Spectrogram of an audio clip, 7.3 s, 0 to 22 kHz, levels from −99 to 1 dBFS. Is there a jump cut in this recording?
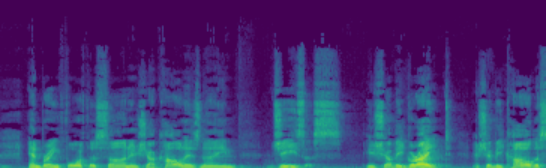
no; 0 cuts

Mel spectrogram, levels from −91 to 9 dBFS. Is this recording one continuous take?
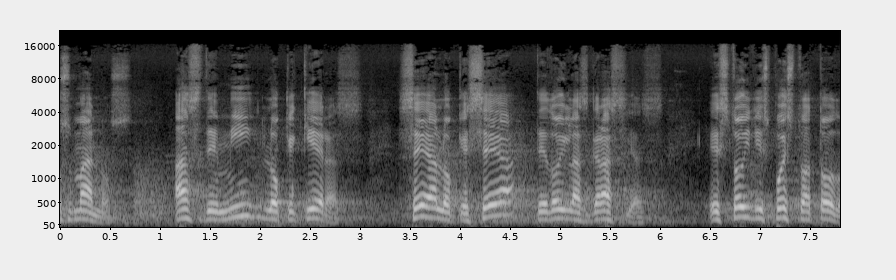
yes; 0 cuts

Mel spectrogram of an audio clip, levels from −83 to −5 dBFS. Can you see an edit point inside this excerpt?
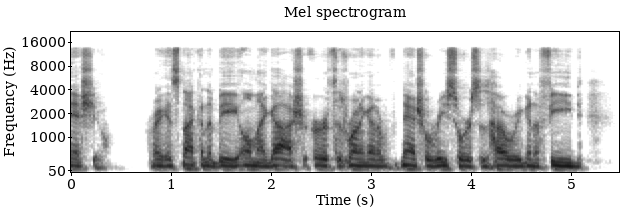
no; 0 cuts

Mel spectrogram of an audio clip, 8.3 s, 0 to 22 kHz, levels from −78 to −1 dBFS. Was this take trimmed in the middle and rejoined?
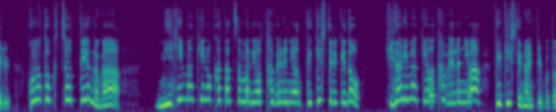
no; 0 cuts

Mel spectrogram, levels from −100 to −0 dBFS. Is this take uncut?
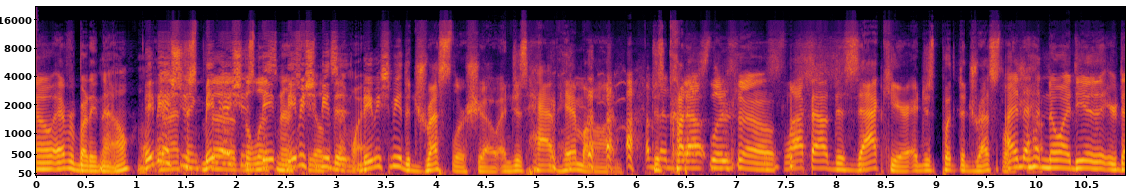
no; 1 cut; at 1.0 s

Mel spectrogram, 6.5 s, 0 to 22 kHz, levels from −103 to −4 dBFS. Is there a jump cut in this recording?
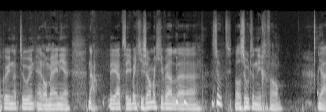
yes; 1 cut; at 2.5 s

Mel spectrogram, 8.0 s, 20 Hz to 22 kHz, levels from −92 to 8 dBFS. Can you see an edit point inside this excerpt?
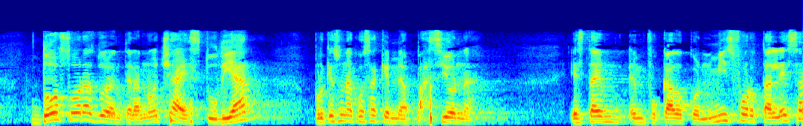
no; 0 cuts

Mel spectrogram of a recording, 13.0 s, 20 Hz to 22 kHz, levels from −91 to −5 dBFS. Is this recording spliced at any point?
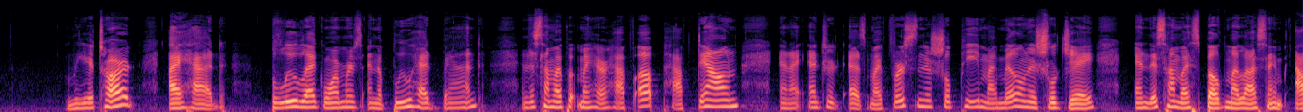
no; 0 cuts

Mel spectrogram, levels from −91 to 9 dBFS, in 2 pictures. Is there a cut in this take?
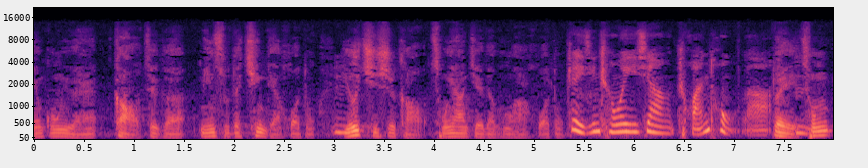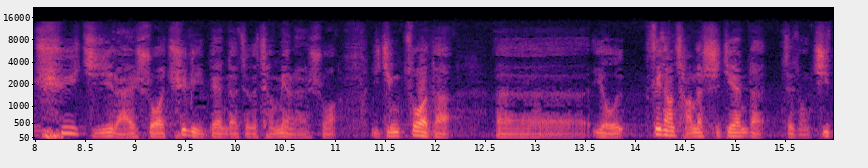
no; 0 cuts

